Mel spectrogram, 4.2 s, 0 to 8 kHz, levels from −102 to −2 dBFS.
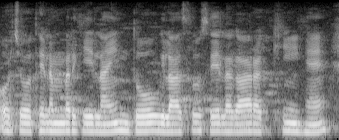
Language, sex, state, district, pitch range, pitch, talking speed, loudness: Hindi, male, Uttar Pradesh, Shamli, 120-130 Hz, 125 Hz, 155 wpm, -15 LUFS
